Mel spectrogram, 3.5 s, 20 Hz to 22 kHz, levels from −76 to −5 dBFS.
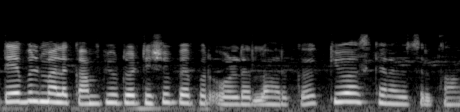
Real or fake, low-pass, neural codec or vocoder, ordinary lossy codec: real; 7.2 kHz; none; MP3, 48 kbps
